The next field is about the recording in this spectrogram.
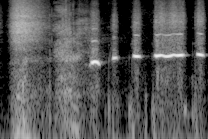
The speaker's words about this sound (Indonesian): Aku ada sebuah persembahan untuk pendengar-pendengar kita. Apa? Apa? Bersiul dengan tersenyum.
